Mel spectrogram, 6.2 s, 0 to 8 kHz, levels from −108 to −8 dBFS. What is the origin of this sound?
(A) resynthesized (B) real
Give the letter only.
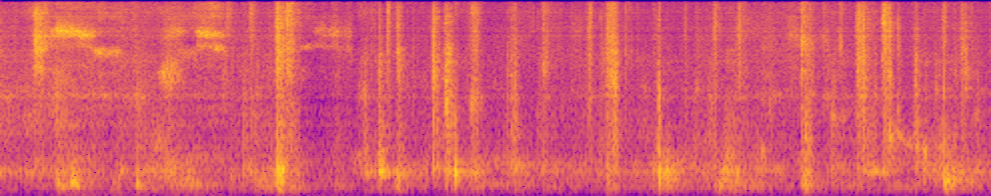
A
